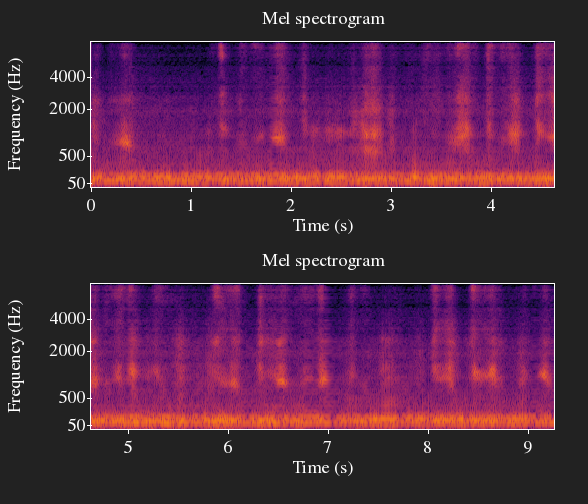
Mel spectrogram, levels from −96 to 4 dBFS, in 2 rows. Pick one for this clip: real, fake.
fake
